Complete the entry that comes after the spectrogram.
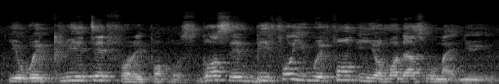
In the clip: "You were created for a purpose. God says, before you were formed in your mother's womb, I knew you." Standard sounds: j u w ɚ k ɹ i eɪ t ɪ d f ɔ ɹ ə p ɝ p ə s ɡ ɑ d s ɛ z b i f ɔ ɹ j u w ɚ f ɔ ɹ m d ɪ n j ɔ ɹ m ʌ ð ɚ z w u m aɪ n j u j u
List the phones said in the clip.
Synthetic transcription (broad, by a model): j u w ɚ k ɹ i eɪ t ɪ d f ɔ ɹ ə p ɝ p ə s ɡ ɑ d s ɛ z b i f ɔ j u w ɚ f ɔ m ɪ n j ɔ m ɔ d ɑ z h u m aɪ n j u j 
